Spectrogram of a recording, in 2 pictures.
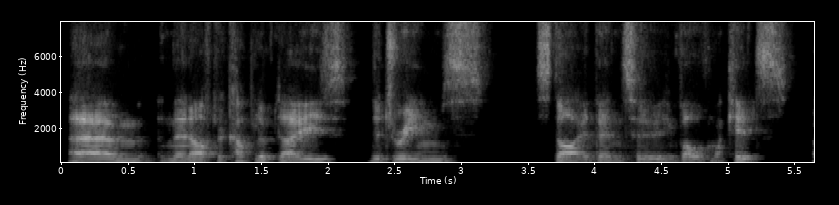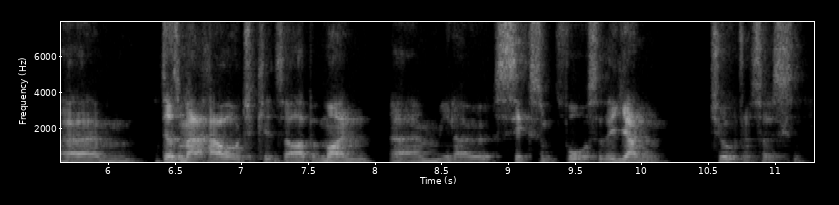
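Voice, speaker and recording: A man's voice: medium pitch, steady tone, normal speed. A man, a train driver giving a candid, hesitant personal account in a podcast interview. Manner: hesitant, open, emotionally candid.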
